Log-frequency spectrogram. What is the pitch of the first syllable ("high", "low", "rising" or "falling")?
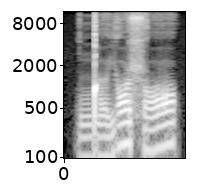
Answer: low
